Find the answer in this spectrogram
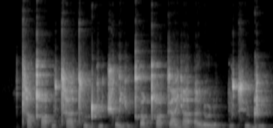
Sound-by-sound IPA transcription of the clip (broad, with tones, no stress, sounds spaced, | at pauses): tʰ a˩˧˩ qʰ a˩˧˩ ʔ u˧˩ tʰ a˩˧˩ tʰ u˧˩ ɖ k ʉ˨˦ t͡ʃʰ o˨˦ j ʉ˨˦ kʰ o˨˦ qʰ o˨˦ k a˧˩ j a˧˩ ʔ a˨˦ ɳ o˩˧˩ ɳ u˧˩ pː u˧˩ t͡sʰ ʉ˩˧˩ ɖ ʉ˧˩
